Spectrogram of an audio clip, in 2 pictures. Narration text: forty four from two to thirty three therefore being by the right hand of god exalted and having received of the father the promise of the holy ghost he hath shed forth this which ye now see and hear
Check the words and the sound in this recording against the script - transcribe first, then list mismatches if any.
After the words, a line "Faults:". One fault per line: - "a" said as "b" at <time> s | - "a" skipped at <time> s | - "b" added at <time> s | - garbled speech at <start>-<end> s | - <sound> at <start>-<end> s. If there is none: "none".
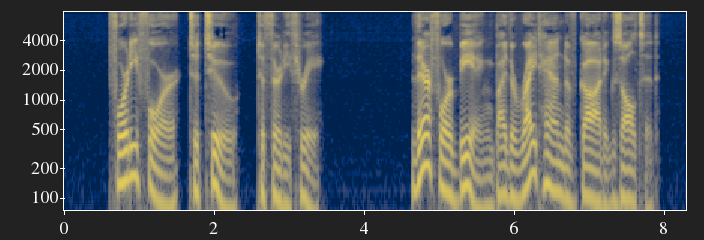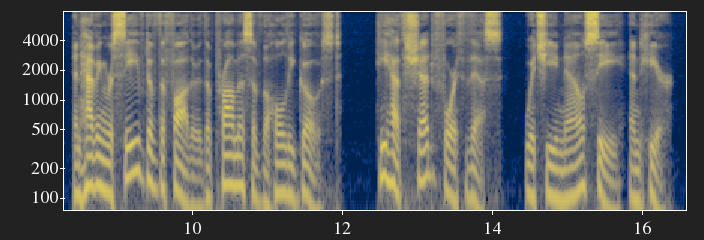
forty four to two to thirty three therefore being by the right hand of god exalted and having received of the father the promise of the holy ghost he hath shed forth this which ye now see and hear
Faults:
- "from" said as "to" at 1.7 s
